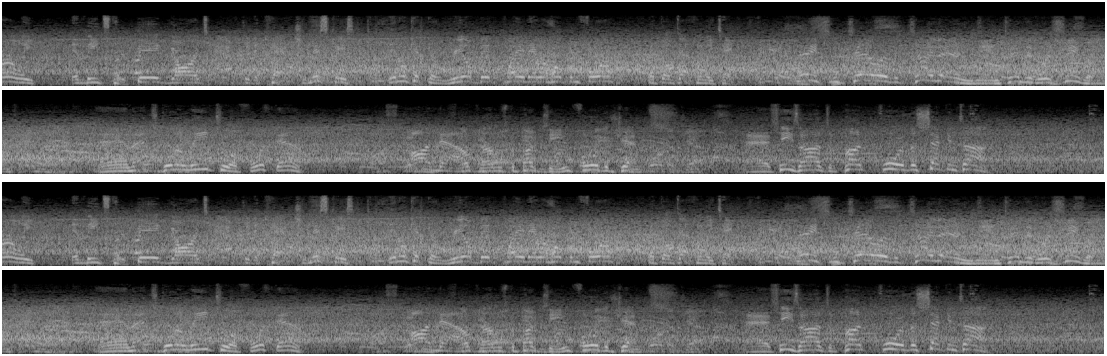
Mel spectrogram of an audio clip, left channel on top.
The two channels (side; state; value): both; identical; correlation 1.00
